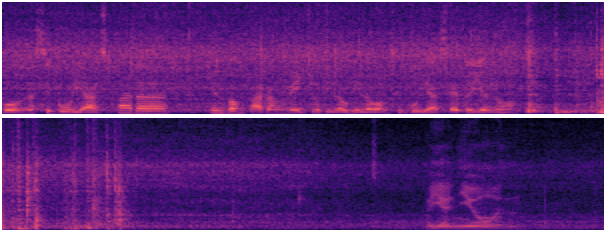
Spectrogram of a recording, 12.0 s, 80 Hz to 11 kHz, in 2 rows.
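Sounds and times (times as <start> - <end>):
food sizzling in a pot: 0.0 - 9.6.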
